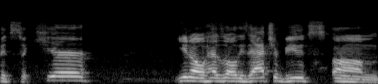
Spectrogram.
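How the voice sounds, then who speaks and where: The background is quiet. A man speaks with a fairly high pitch and lively intonation. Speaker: crypto investor. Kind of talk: casual chat. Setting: live stream. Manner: halting.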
